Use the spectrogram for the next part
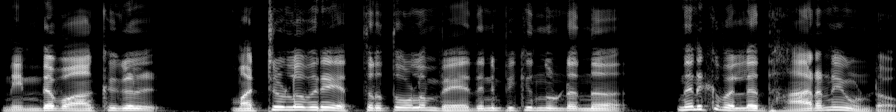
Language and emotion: Malayalam, angry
